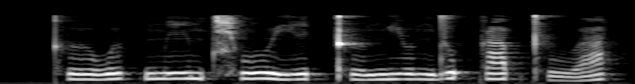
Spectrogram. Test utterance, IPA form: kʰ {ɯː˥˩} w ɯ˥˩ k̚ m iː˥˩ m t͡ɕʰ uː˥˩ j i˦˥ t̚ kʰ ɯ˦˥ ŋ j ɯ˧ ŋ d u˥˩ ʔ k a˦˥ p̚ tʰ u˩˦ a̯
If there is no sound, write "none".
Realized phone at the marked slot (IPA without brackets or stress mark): ɯː˧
